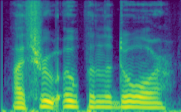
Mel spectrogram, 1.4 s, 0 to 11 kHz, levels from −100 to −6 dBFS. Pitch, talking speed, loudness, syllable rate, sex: 150 Hz, 220 wpm, -14 LUFS, 5.4 syllables/s, female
